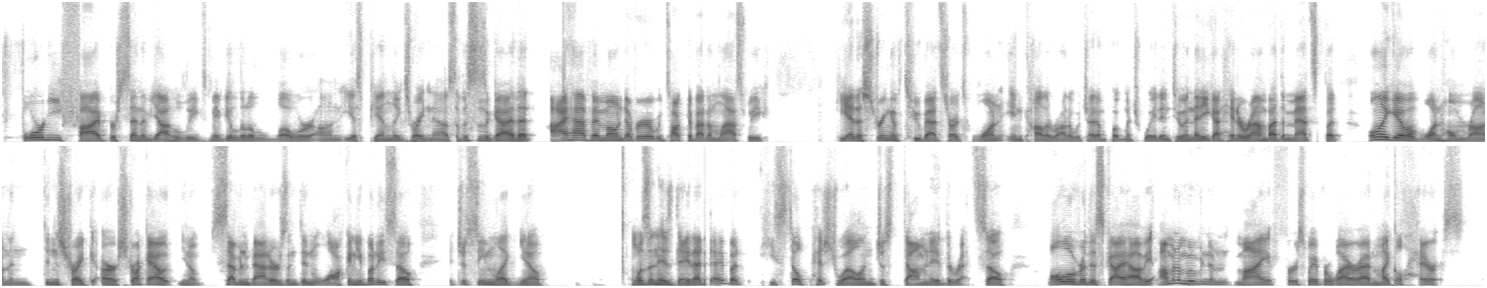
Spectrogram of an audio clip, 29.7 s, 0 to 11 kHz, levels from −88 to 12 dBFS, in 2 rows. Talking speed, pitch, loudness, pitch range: 240 wpm, 130 Hz, -25 LUFS, 115-140 Hz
